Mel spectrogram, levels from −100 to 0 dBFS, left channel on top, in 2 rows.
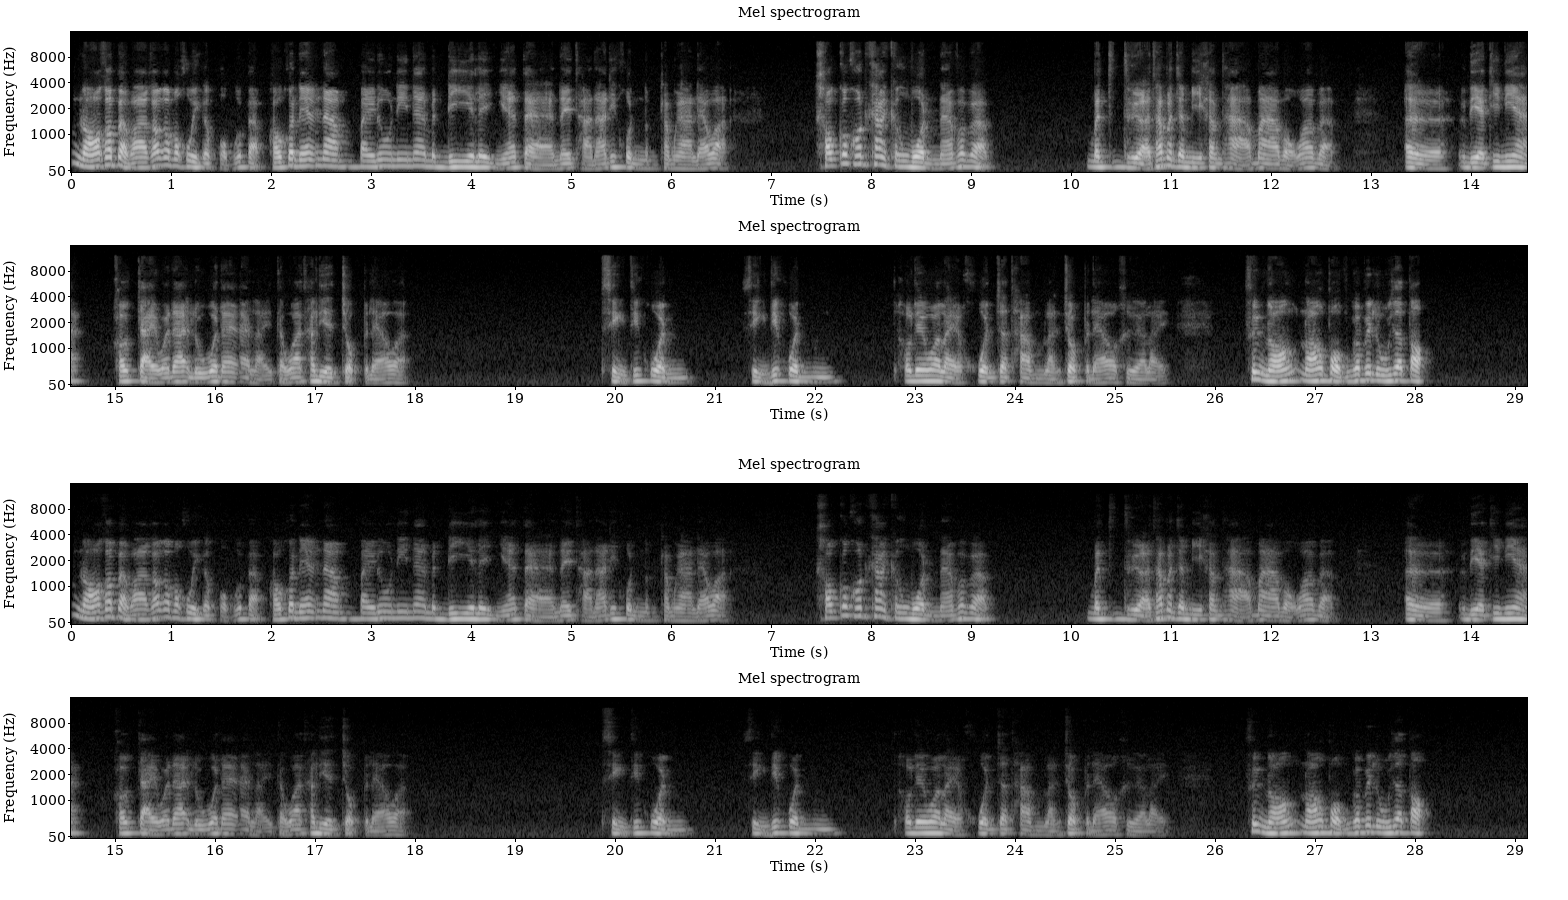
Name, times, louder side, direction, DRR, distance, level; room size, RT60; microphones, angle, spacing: voice 1, 0.0-6.6 7.5-9.2 10.2-12.6 13.3-14.7 15.0-17.9 19.9-20.7 21.3-22.2 22.9-25.5 26.3-28.1, left 5 dB, 85° left, 0.6 m, -32 dB
9.9 x 3.9 x 3.8 m
head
